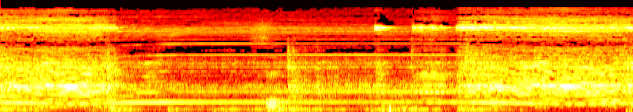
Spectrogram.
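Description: Small electric end mill grinder running with a steady motor tone, while the end mill's point is rotated against the grinding wheel. Two grinding passes, one in the first second and a louder one from about four and a half seconds, each adding a high, hissing grind.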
